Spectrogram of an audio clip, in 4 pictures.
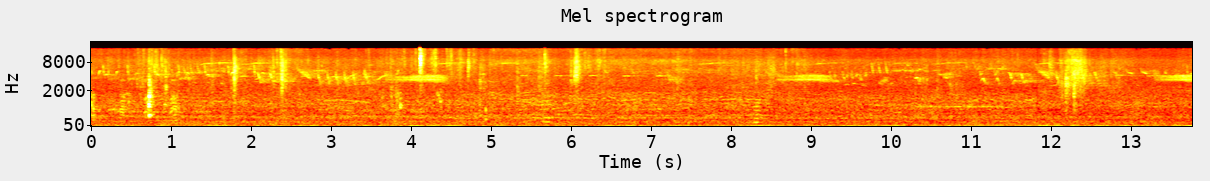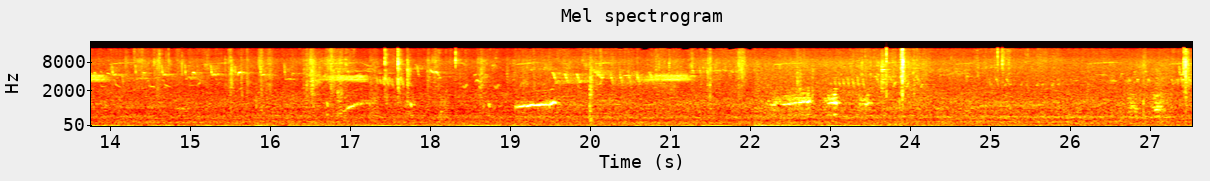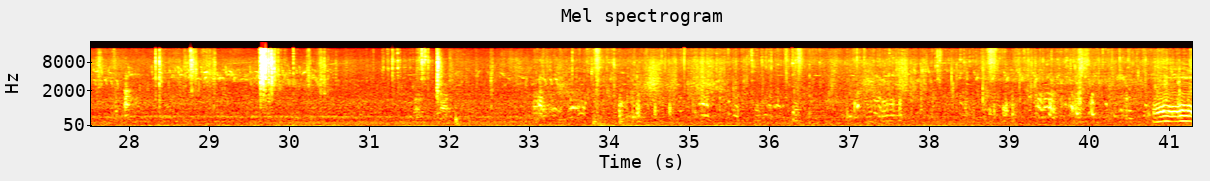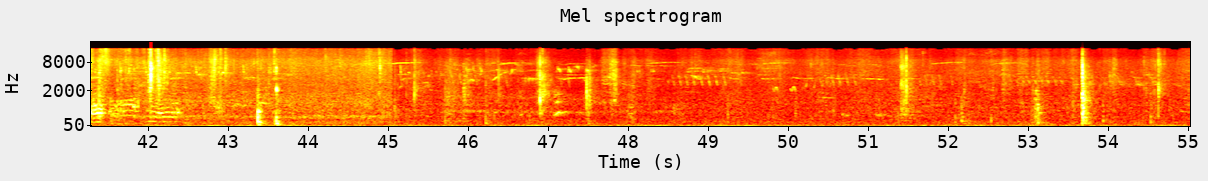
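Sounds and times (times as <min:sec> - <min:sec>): honeybees buzzing: 0:00.0 - 0:55.0
pruning shears snipping: 0:27.1 - 0:32.7.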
